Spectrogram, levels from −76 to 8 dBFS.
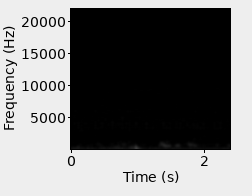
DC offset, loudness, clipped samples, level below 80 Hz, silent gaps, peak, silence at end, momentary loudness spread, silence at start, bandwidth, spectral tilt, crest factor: under 0.1%; -62 LUFS; under 0.1%; -70 dBFS; none; -36 dBFS; 0 s; 4 LU; 0 s; 10 kHz; -3.5 dB/octave; 26 dB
